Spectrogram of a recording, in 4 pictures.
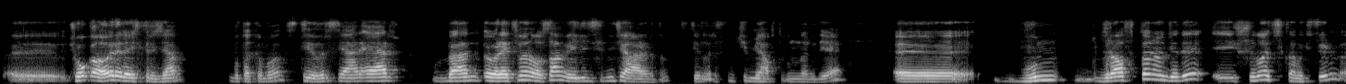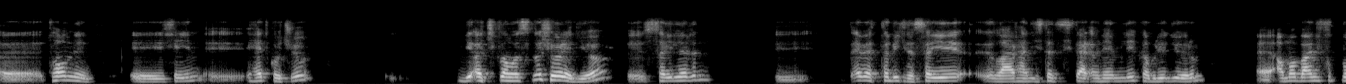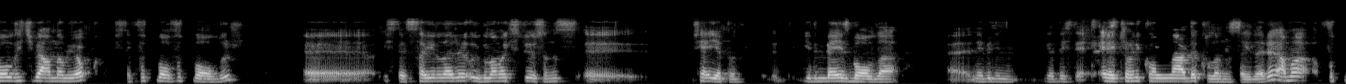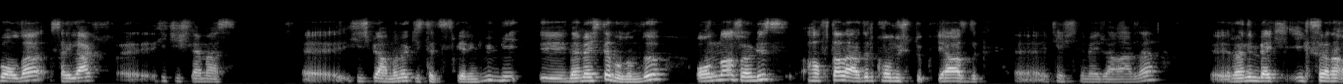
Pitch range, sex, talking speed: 140-190 Hz, male, 125 wpm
